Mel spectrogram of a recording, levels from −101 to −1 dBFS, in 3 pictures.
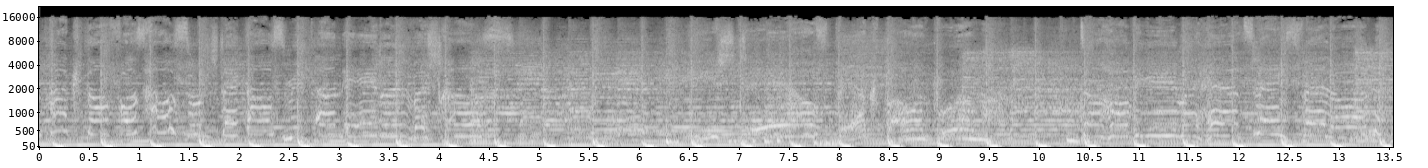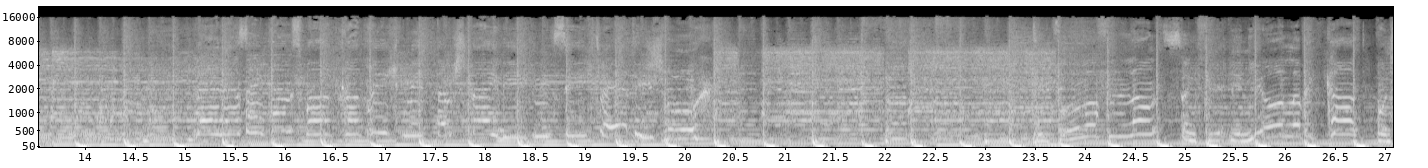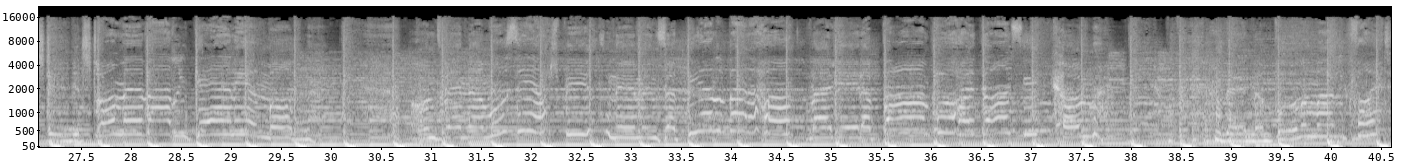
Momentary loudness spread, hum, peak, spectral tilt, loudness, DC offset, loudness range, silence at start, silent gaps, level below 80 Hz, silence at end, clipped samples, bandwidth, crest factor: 2 LU; none; 0 dBFS; -4.5 dB/octave; -12 LUFS; under 0.1%; 1 LU; 0 s; none; -16 dBFS; 0 s; under 0.1%; 17 kHz; 12 dB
